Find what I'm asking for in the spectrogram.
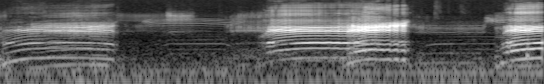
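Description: Sheep bleating in a Xinjiang pastoral setting, several long wavering bleats in a row with short pauses between them, loud and close, with no talk.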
